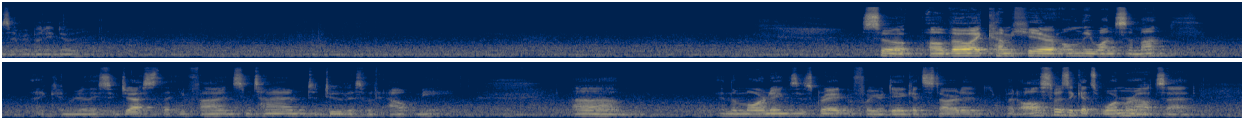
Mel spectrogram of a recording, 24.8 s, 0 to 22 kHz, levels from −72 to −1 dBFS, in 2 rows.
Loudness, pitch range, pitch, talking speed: -28 LUFS, 105-120 Hz, 115 Hz, 105 wpm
